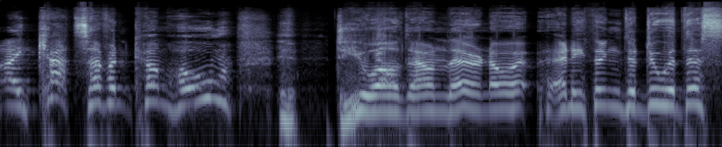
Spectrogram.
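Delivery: loud, carrying, booming high-pitched bellow. As game master, the speaker voices someone calling down from a clifftop: booming voice. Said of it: "you hear a voice booming".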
